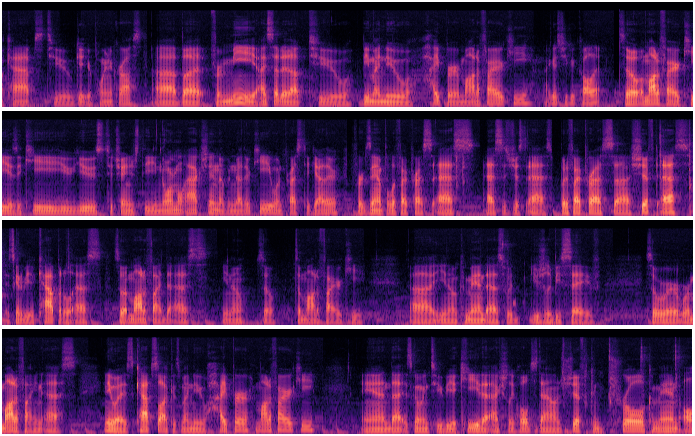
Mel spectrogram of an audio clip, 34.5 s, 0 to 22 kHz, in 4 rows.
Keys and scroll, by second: 14.2 s, 16.7 shift+s, 23.4 s.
